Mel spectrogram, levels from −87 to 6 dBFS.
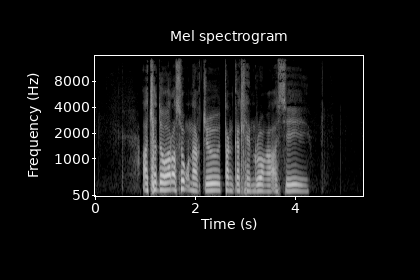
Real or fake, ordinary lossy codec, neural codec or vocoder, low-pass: real; AAC, 96 kbps; none; 14.4 kHz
